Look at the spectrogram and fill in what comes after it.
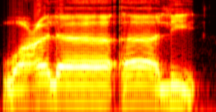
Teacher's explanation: آلے نہیں بولنا، ٹھیک ہے؟ مجہول نہیں پڑھنا آپ نے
